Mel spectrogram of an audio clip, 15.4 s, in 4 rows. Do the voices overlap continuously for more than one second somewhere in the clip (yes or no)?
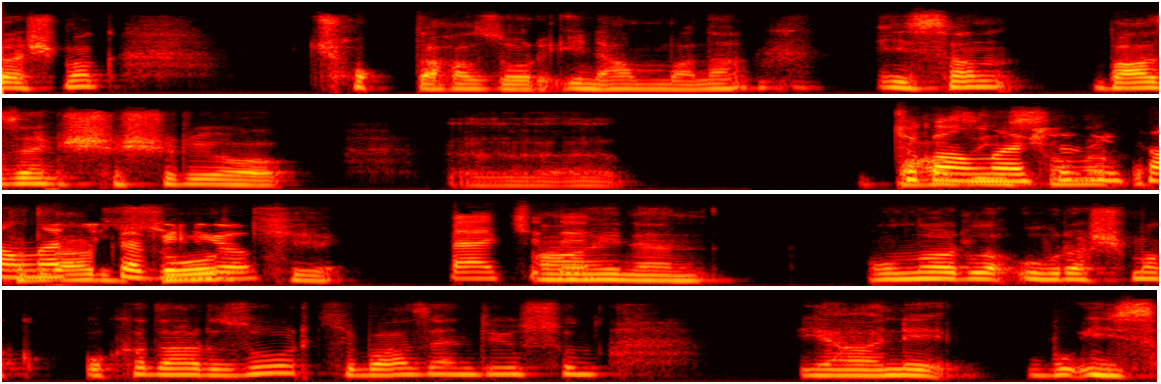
yes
